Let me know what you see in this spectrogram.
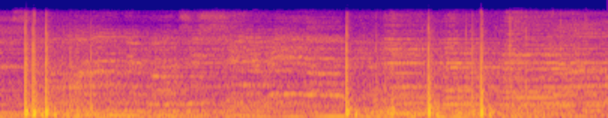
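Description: Aerial firework shells bursting with sharp bangs over loud show music. A quick cluster of bangs comes just after the start and is the loudest; three more follow in the second half.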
